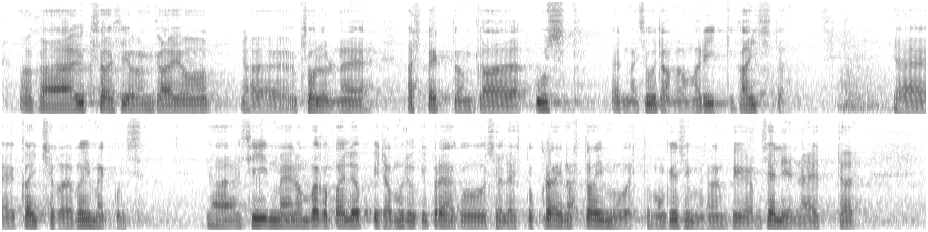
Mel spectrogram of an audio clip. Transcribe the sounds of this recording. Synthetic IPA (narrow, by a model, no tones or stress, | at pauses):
ɑɡ̥ɑyksɑsʲio̞nkɑju | y̰kso̞luline̞ | ɑspe̞kt̪o̞nkɑusk | e̞t̪me̞suːd̪̥ɑme̞o̞mɑɾiːkːikɑjt̪st̪ɑ | kɑjt̪sevɑvɤjmekːus | jɑsiːnme̞jlo̞nvæɡ̥ɑpɑlʲjuɤpːid̪̥ɑmujd̪̥uɡ̥iprɑeɡ̥uselːest̪ukrɑjnɑst̪ːo̞jmuvɑst̪mukysʲimuso̞npiɡ̥e̞mse̞lʲːineet̪ː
